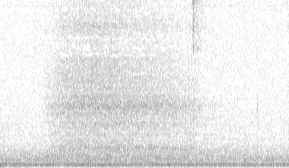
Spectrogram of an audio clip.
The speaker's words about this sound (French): Alors prenez une grande inspiration et soufflez en expirant par la bouche. Et si besoin, vous pouvez reprendre comme ça une deuxième et grande respiration.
